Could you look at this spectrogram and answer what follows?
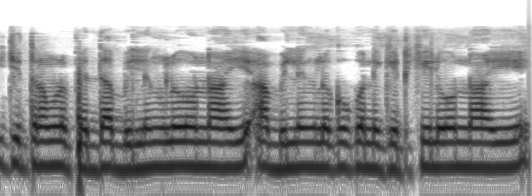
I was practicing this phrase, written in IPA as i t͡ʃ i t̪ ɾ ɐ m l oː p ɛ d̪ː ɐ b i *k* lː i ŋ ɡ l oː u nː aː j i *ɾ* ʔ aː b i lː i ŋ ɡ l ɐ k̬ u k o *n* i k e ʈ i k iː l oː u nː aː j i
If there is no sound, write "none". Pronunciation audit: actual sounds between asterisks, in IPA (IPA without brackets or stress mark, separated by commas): none, none, nː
